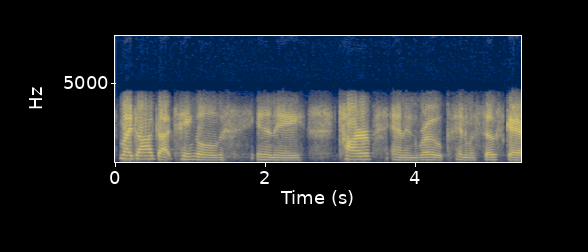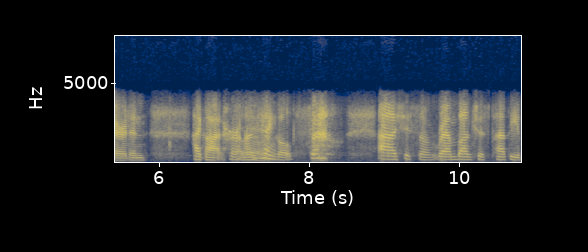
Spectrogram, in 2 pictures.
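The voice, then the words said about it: Out of breath, breathless speech. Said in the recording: “out of breath ... I had to run to the phone”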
